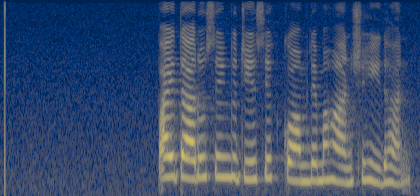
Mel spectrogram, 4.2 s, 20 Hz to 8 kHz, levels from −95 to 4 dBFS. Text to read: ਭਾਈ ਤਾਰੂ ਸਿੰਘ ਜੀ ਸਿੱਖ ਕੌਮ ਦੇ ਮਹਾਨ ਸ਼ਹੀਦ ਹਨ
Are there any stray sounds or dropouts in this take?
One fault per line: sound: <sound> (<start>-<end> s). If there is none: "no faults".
no faults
